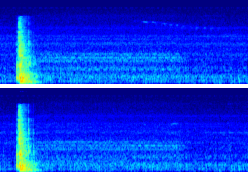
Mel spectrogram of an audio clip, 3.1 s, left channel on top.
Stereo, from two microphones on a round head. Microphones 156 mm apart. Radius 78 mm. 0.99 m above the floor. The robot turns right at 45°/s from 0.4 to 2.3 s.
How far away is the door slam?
About 0.6 m.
